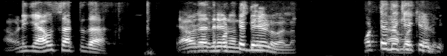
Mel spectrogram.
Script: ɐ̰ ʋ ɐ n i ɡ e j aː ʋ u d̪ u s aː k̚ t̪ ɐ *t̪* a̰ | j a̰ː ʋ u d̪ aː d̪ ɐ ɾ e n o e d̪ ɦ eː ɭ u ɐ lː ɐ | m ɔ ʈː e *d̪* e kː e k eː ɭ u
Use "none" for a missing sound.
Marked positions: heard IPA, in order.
d̪, d̪

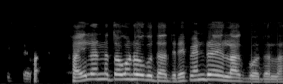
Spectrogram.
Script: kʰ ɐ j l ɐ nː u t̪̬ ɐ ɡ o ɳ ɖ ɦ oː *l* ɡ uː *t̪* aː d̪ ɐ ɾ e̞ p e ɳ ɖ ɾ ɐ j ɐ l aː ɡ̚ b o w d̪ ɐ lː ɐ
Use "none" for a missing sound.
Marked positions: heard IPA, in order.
none, d̪

